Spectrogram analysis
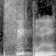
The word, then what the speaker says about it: SQL: full form of sql often pronounced as sequel sql is structured query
